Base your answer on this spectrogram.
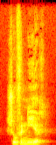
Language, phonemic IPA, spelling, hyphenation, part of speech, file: Dutch, /su.vəˈnir/, souvenir, sou‧ve‧nir, noun, Nl-souvenir.ogg
- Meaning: souvenir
